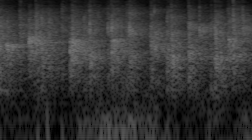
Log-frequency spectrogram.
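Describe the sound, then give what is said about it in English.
An audience applauding a performer, a dense, steady patter of many hands clapping together, fairly quiet, with no voices over it. “Give him one more round of applause.”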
